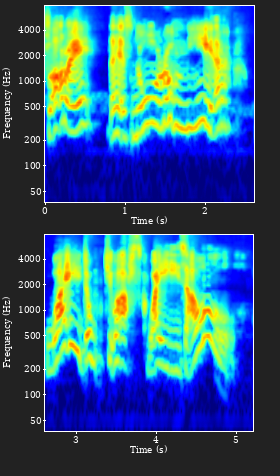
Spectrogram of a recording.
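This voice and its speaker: A woman voicing a sleepy, gruff old male otter in a children's story, slow and drawn-out. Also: high voice, expressive, dull audio, voice pushed up, exaggerated voice. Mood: grumpy.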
